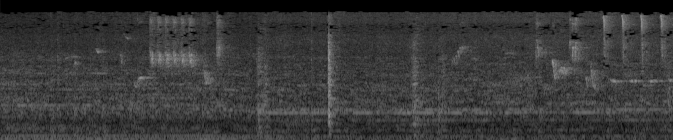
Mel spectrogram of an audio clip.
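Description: Small birds chirping and calling over the steady low hum of a running tractor engine, with one sharp click about three seconds in.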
